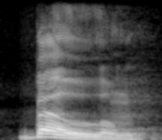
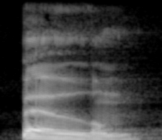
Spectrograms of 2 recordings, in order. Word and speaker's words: bellum: Here's the word for war, bellum. No worries about accents here. First syllable. Again, war, bellum.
